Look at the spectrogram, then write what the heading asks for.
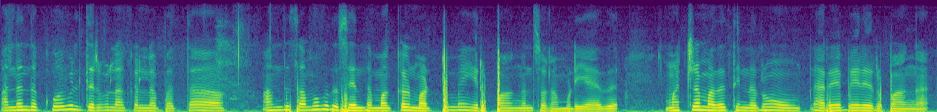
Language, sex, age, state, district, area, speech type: Tamil, female, 30-45, Tamil Nadu, Tiruchirappalli, rural, spontaneous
